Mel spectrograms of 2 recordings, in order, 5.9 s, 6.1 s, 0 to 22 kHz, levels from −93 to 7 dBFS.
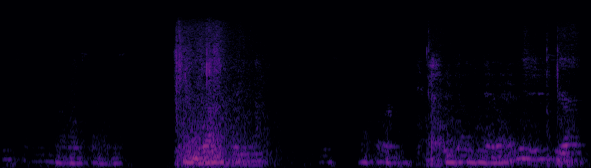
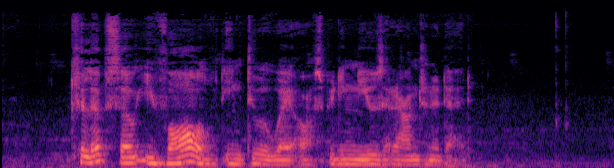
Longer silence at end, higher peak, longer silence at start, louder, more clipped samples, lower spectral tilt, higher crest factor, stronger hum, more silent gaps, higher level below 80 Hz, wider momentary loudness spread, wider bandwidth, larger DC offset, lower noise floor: second, 0 s vs 1.15 s; second, -32 dBFS vs -8 dBFS; second, 0.05 s vs 0.6 s; second, -59 LUFS vs -26 LUFS; neither; second, -4.5 dB/octave vs -6 dB/octave; first, 30 dB vs 20 dB; neither; neither; second, -84 dBFS vs -52 dBFS; first, 16 LU vs 11 LU; about the same, 15 kHz vs 16 kHz; neither; first, -88 dBFS vs -60 dBFS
